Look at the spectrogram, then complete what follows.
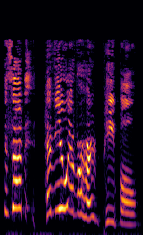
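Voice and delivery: high, squeaky laughing disbelief; words squeezed out through laughter. Real, not acted. Host laughing at a guest's escape-route story, high-pitched.

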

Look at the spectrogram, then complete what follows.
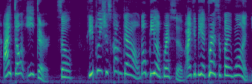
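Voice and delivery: loud and high, the last line fast; bickering couple raising voices; heated argument. Acted. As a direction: snap back hard at the partner. Quarrel heats up.

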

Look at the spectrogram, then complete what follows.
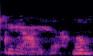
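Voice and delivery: hushed whisper to dad. Real, not acted. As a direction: whisper it aside.

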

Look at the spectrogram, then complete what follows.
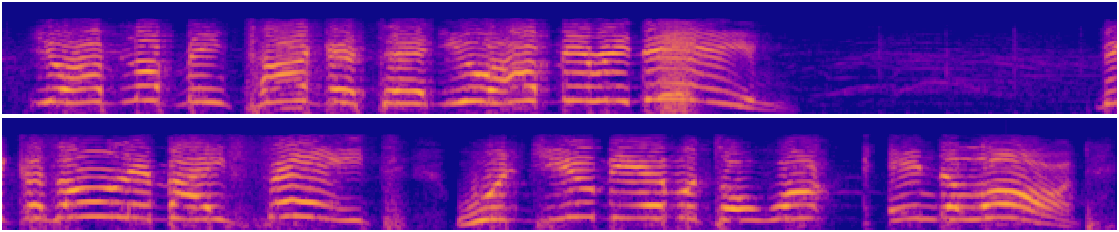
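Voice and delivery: high, loud climactic preaching; preaching at full force. Acted. Pastor driving the message home to the congregation, fervent preaching. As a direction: lift the congregation, building to a shouted hallelujah.

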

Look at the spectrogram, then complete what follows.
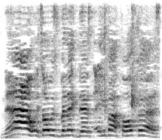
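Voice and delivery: high, loud, fed-up retort; exasperated friend; impatient snap. Acted. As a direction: cut her off and make her focus. Impatient friend snaps back.

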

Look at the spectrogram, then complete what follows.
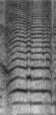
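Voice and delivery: thrilled ringside call; excited outburst. Real, not acted. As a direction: let the hype jump up. Commentator reacting to swing.

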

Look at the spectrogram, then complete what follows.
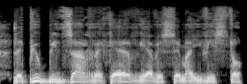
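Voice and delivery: ordinary delivery, nothing marked

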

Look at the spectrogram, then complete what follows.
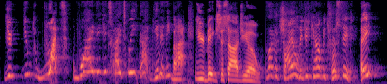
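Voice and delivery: high-pitched telling-off of a naughty pet; high scolding voice. Real, not acted. Scolding the robot like a child.

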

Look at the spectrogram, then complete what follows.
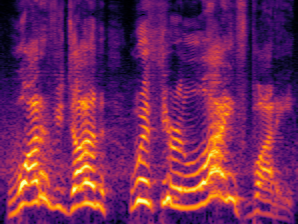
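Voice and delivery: high, slow, loud exasperated shout; exasperated yell. Real, not acted. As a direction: yell it at a useless teammate, drawn out. Frustrated yelling at teammate.

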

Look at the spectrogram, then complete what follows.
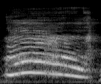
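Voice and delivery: sharp high yelp of pain from a sudden snap. Retold or imitated. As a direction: yelp as the laser snaps you. Laser snap during small talk.

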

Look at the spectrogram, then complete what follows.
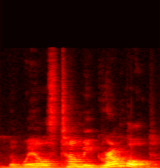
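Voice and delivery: usual speaking voice

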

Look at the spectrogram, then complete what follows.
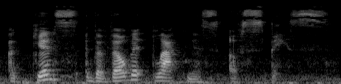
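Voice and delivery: hushed, awed whisper; whispered starry line; storyteller whisper. A narrator's reading. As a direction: whisper it like a secret of the sky. Hushed image in story reading.

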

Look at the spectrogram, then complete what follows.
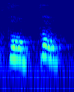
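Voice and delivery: rising banging thumps. A narrator's reading. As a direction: pound the words like a fist on the wall. Noise from wall narrated.

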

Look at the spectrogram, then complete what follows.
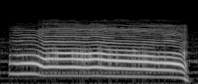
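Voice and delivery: long, very high thin scream; high sustained squirrel shriek. A narrator's reading. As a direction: scream in terror, held long. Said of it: "she screamed".

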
